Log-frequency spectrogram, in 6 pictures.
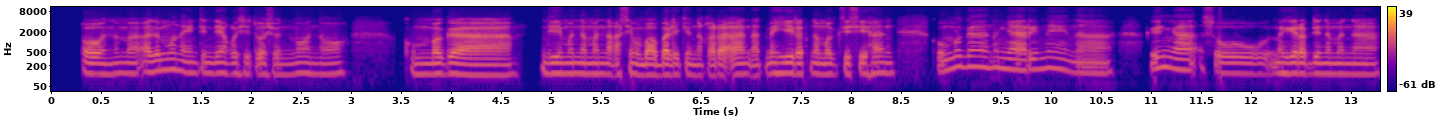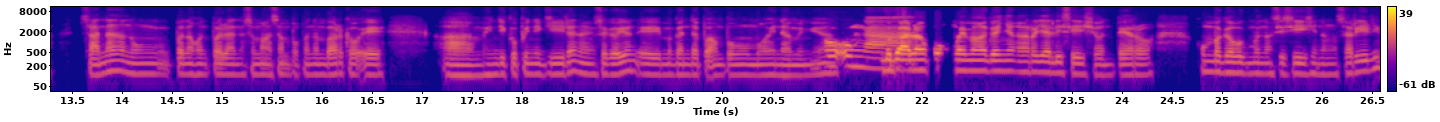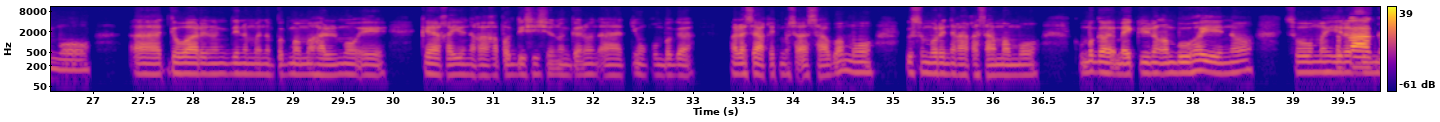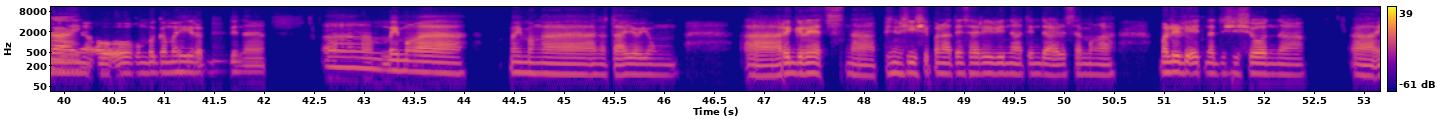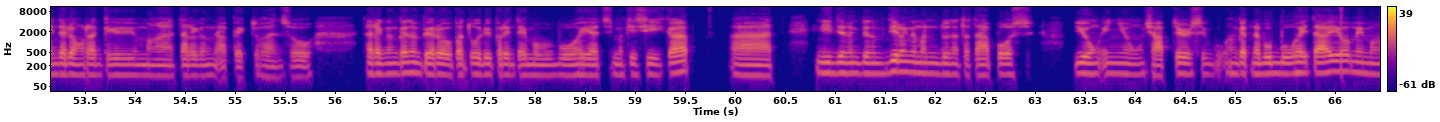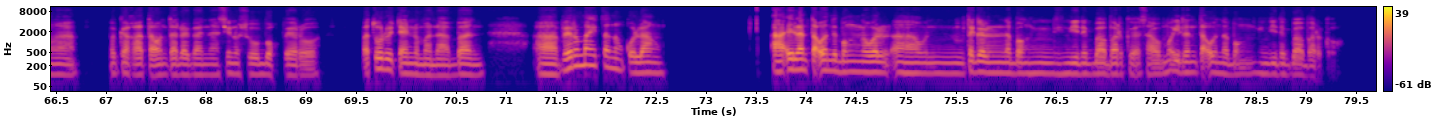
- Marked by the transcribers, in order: in English: "in the long run"; tapping
- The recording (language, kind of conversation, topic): Filipino, advice, Paano ko haharapin ang damdamin ko kapag nagbago ang aking katayuan?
